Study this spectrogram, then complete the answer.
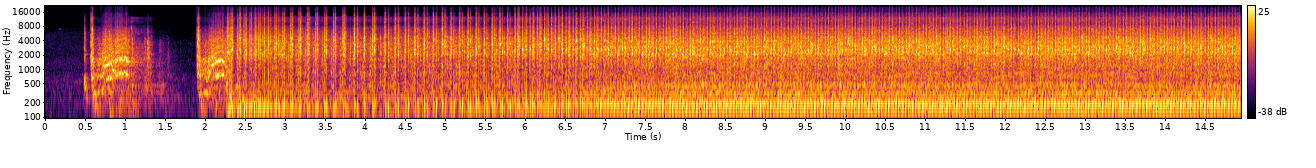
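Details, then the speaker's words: Scag Cheetah mower (about 61-inch cut) with its Kawasaki replaced by a Craftsman 24 hp Briggs & Stratton twin, running with choke on and no muffler: short crank, then a loud, raw, rapid popping idle; loud exhaust from the missing muffler. "and if this thing does fire up it is loud it does not have a muffler on it"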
